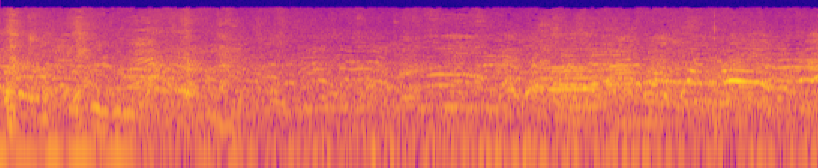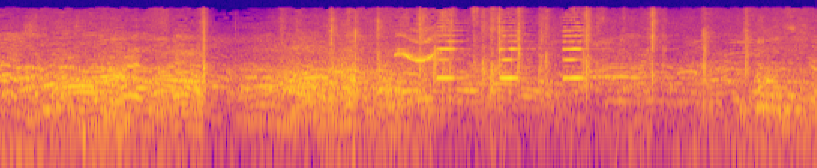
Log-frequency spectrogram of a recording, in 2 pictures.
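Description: Many voices of players and onlookers shout and call out outdoors.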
